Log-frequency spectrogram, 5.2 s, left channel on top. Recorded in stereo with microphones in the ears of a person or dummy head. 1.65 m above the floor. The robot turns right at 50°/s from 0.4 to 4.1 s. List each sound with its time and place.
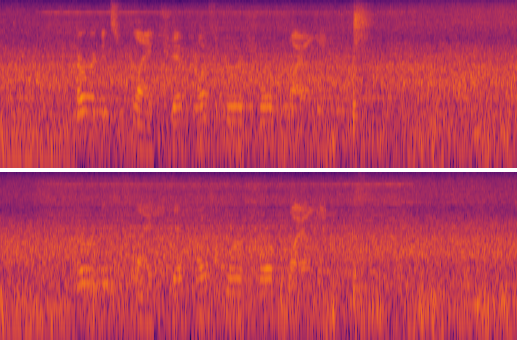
0.8 s a man speaking: 65° left, 3 m; by 3.4 s 165° right, 3 m
3.5 s a snare drum: 65° left (ahead or behind), 1.2 m; by 3.8 s 75° left (ahead or behind), 1.2 m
